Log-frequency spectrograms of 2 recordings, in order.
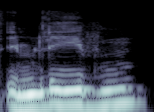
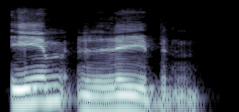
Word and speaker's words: im Leben: Preste atenção que quando nós falamos im, é importante fechar bem os lábios para pronunciar a letra M. Isso é algo bem característico do alemão que não prestamos tanta atenção no português.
